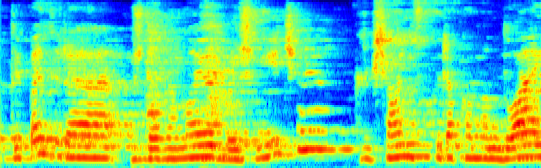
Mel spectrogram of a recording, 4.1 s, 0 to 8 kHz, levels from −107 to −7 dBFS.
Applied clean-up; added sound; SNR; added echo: classical method WPE with log-MMSE.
